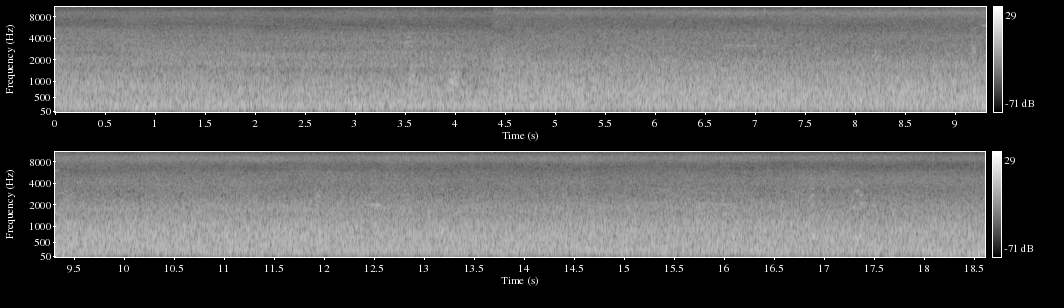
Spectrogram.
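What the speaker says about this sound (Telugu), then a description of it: "కింద వాటర్ ఫాల్ వ్యూ ఇప్పుడు కొద్దిగా తక్కువగా ఉంది" A constant rushing roar of a waterfall near Rayagada on the Andhra–Odisha border, dense and unchanging for the whole stretch, with no voices.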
